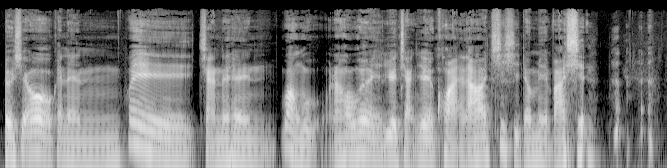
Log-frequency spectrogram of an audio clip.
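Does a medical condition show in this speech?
Yes: hearing loss; hearing loss from enlarged vestibular aqueduct, long auditory-speech training with therapist 蘇心怡 into junior high, electronic hearing device; occasional vertigo, now more stable, struggles to hear in class, classmates interpret or write, avoids phone work; articulation clear enough, too fast, speeds up and loses breath when absorbed, heavy nasality, mistaken for overseas student.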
